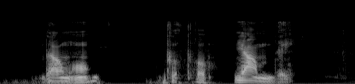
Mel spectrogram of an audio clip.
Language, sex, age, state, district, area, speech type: Santali, male, 60+, West Bengal, Bankura, rural, spontaneous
